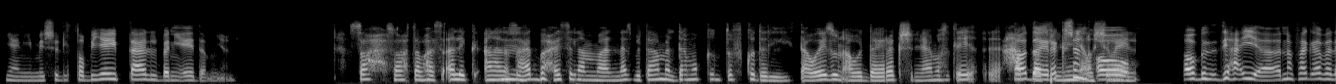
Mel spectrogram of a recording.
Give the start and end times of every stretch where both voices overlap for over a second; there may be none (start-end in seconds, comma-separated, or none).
10.1-11.3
